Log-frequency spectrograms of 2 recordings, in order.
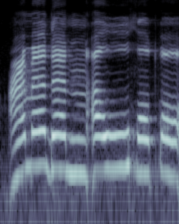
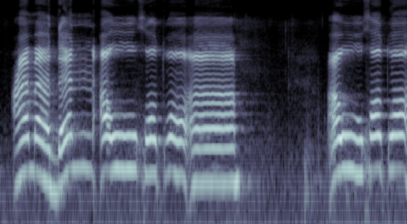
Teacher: عمدن پہ غنہ نہیں کرنا، اظہار ہے، لفظ کو ظاہر کر کے پڑھنا ہے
